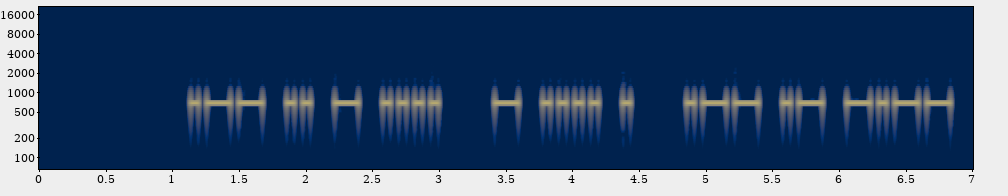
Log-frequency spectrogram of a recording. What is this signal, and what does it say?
Morse code, heard as a keyed tone, about 20 wpm, 700 Hz. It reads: WITH THE WAY
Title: Sets of 8 Words - 20wpm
